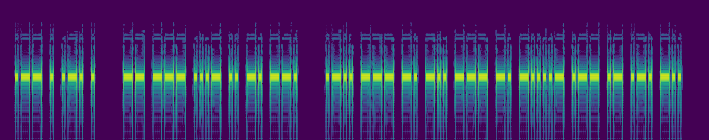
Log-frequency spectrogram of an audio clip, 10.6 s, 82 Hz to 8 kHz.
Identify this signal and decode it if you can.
Morse code, heard as a keyed tone, about 27 wpm, 650 Hz. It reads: WERE MOVING LONDON-WARD
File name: Book Two / 01-Chapter 1 - 27 WPM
